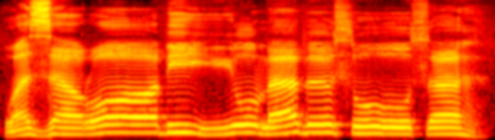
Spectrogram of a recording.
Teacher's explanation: زا کو سختی سے پڑھیں گے، را کو پر پڑھیں گے. · با ساکن ہے تو اس لیے قلقلہ یعنی آواز کو تھوڑا سا ہلا کے پڑھنا، اس کو قلقلہ کہتے ہیں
